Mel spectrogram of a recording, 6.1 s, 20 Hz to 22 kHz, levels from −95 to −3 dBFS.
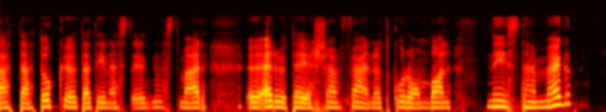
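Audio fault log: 1.47–1.54 s, short stall from a late packet: right after "tehát én ezt" the last sound is held about 47 ms while the buffer waits. Nothing is lost, unlike a loss burst.
1.56–1.64 s, burst of packet loss: the concealed sound fades over about 60 ms, then resumes at "már erőteljesen felnőtt koromban". About 60 ms is skipped, unlike the stall.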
